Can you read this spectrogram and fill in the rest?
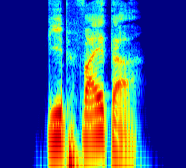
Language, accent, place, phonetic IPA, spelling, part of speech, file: German, Germany, Berlin, [ˌɡiːp ˈvaɪ̯tɐ], gib weiter, verb, De-gib weiter.ogg
- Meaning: singular imperative of weitergeben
